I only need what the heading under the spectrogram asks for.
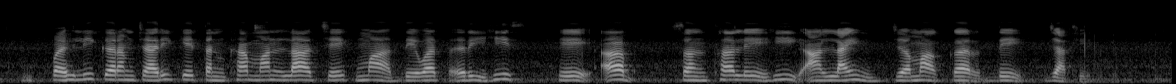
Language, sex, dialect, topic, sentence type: Chhattisgarhi, female, Western/Budati/Khatahi, banking, statement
